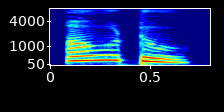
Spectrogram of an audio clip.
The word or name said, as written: ಔಡು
